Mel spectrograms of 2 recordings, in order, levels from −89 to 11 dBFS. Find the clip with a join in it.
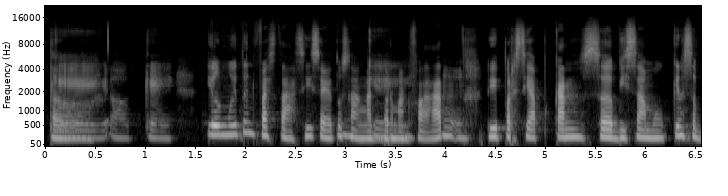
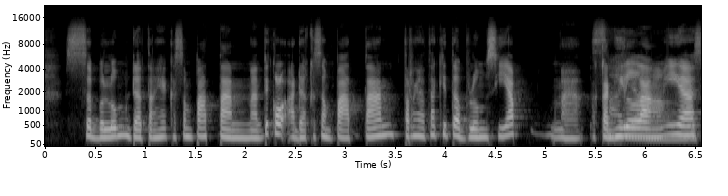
first; 1 cut; at 1.5 s

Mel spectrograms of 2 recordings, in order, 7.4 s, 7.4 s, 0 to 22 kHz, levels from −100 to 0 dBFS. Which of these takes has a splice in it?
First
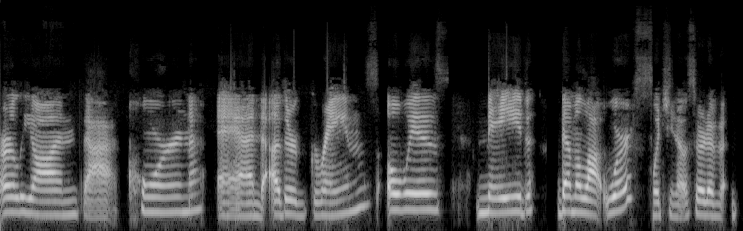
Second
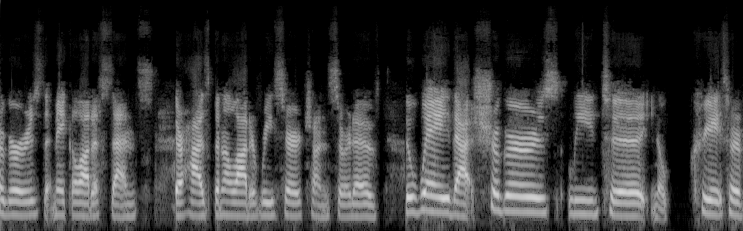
first; 1 cut; at 5.4 s

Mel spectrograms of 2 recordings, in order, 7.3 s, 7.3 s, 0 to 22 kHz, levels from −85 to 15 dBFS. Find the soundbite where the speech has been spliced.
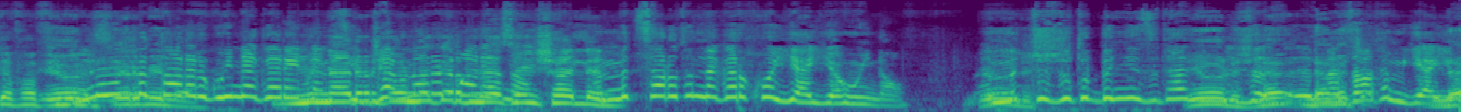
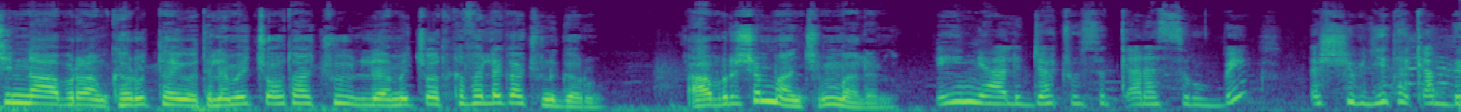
second; 1 cut; at 4.5 s

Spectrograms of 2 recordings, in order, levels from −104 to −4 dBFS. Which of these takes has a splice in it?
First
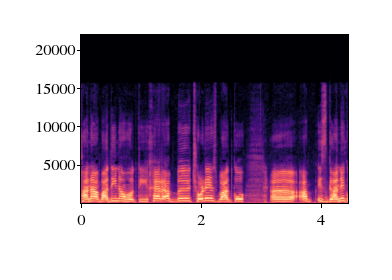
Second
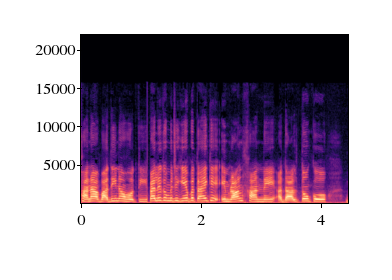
second; 1 cut; at 1.0 s

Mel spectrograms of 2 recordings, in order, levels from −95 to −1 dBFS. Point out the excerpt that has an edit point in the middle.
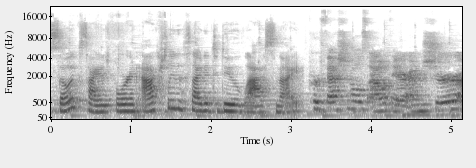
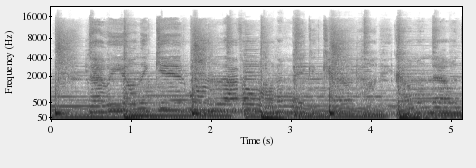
first; 1 cut; at 3.1 s

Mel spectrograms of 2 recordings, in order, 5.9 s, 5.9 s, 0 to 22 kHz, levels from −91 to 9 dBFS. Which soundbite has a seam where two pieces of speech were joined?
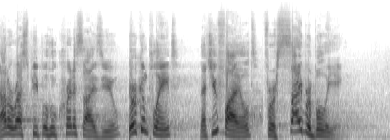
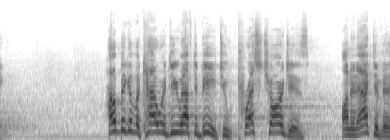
first; 2 cuts; at 1.7 s, 3.9 s

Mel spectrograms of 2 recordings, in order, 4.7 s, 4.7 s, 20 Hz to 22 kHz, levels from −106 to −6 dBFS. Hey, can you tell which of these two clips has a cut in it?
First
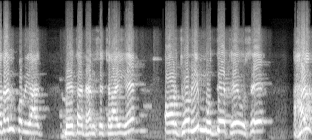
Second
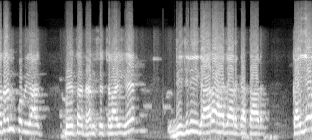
second; 1 cut; at 2.3 s

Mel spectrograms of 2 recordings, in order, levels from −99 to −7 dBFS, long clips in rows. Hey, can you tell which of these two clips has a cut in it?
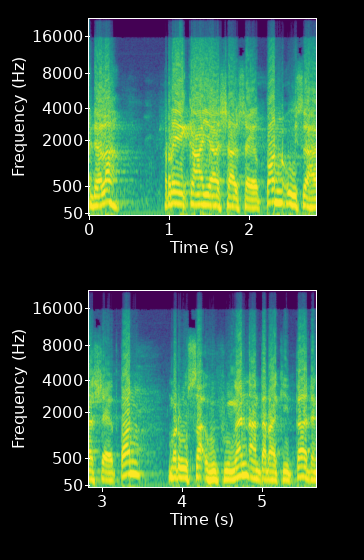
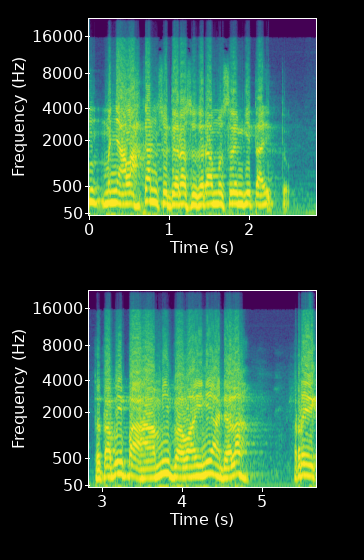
second; 1 cut; at 3.2 s

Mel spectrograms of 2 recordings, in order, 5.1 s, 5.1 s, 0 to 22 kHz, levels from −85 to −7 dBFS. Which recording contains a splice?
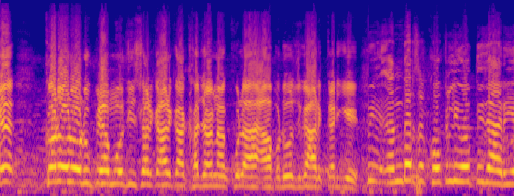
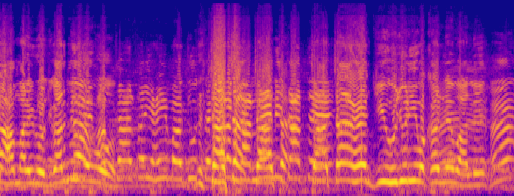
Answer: first; 1 cut; at 3.7 s

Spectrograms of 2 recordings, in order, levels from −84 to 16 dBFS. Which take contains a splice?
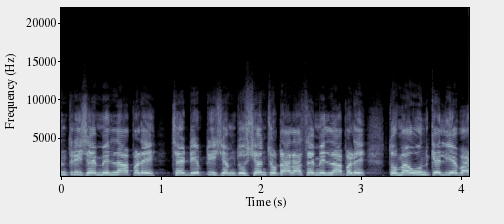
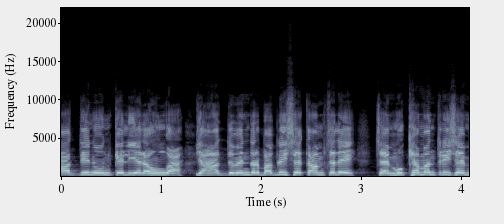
second; 1 cut; at 1.3 s

